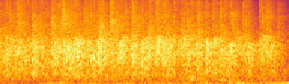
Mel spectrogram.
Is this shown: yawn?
no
